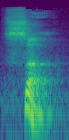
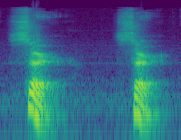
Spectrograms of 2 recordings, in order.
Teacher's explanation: in British, again, R is silent.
